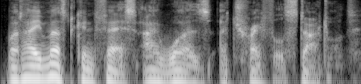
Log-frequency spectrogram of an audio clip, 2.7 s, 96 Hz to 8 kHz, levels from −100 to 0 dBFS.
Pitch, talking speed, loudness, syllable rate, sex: 95 Hz, 200 wpm, -18 LUFS, 4.8 syllables/s, male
